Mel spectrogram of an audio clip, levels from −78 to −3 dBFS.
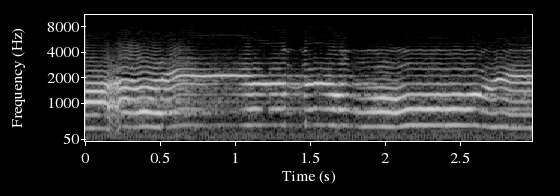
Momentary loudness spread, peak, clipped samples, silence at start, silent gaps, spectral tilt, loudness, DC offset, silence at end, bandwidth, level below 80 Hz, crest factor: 2 LU; -10 dBFS; under 0.1%; 0 s; none; -4 dB/octave; -19 LUFS; under 0.1%; 0 s; 8 kHz; -62 dBFS; 10 dB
